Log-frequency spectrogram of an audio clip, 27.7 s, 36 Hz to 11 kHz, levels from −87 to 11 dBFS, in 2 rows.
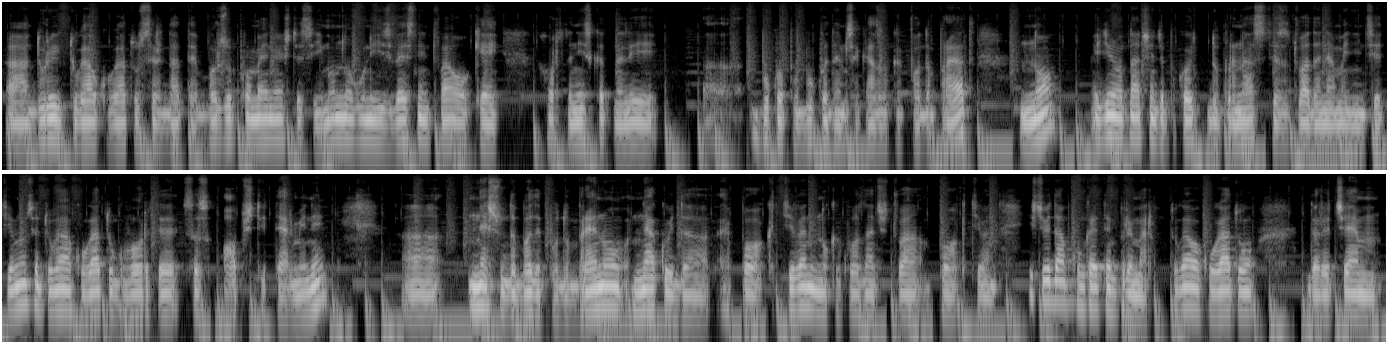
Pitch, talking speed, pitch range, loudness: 95 Hz, 160 wpm, 90-105 Hz, -23 LUFS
